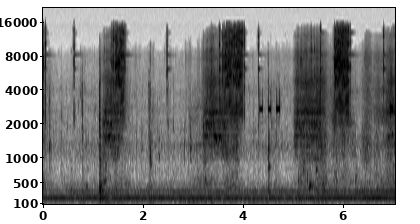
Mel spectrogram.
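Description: Boat motor running with a steady low hum, overlaid by several short hissing bursts and scattered sharp clicks.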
